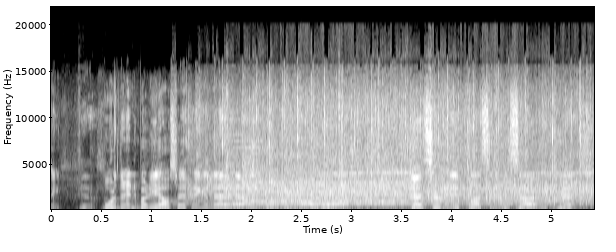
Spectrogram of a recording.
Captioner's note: cheers and applause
